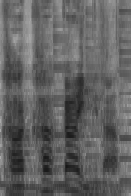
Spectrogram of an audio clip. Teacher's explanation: 혀 뒷부분을 목구멍에 갖다 댄 소리예요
